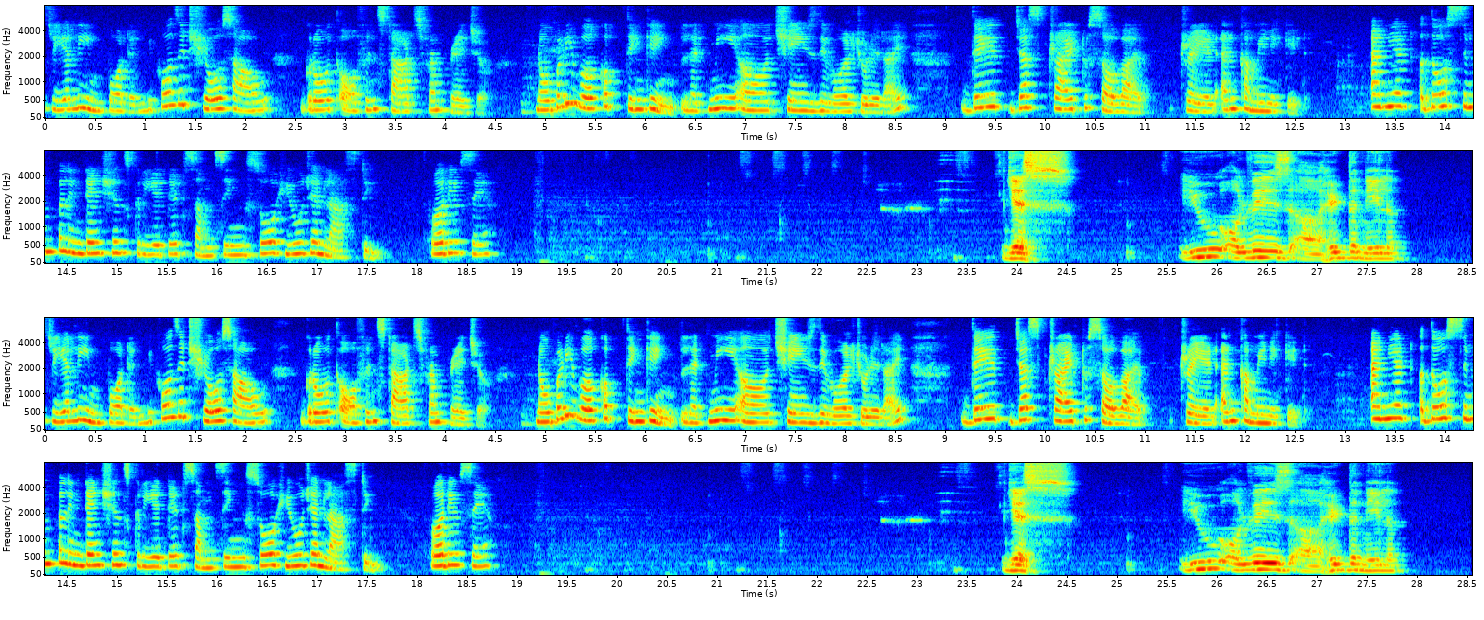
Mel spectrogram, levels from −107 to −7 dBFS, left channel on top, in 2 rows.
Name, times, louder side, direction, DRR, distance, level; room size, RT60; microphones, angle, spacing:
voice 1, 0.0-2.2 2.6-4.4 4.9-8.6 9.2-11.0 11.4-12.5 13.3-17.6 18.1-18.8, right 3 dB, 50° right, 0.7 m, -30 dB
voice 2, 23.9-24.5 25.6-27.8, right 1 dB, 70° left, 1.6 m, -26 dB
8.0 x 5.0 x 2.6 m
head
